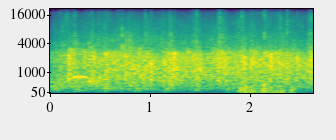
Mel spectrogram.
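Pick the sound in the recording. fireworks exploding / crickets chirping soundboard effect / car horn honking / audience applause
audience applause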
